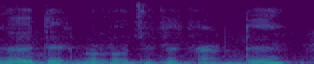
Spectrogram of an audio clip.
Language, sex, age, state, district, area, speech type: Nepali, male, 18-30, West Bengal, Kalimpong, rural, spontaneous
